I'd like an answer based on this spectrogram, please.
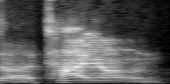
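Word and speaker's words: Taillon: I think it's Herman, and it's Tyone, Jameson Tyone, like a tie that you own.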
